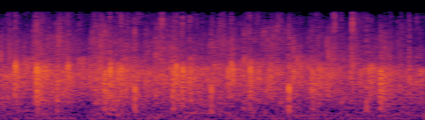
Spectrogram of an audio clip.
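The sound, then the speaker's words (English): Audience applause welcoming a speaker at a women's church ministry gathering, a dense, even patter of many hands clapping, fairly faint and steady throughout with no voices over it. “Come on, give her a big round welcome.”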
